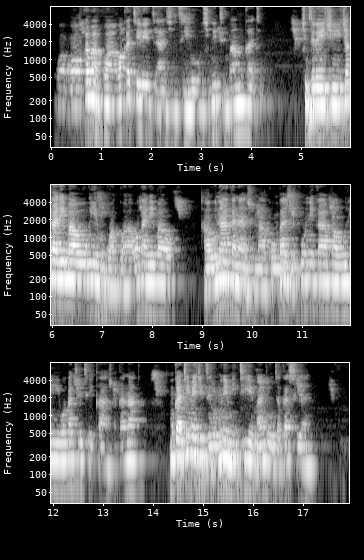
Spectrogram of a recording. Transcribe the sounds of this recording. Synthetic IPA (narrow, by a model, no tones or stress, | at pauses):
uɡʱwaɡʱwawakaʋakwawakate̞ʋe̞d͡zat͡ʃid͡ziro̞t͡ʃine̞d͡zimbamukaːti̥ | t͡ʃid͡ziɾo̞it͡ʃit͡ʃakaɾe̞ɓawo̞uje̞muɡʱwaɡʱwawakaɾe̞ɓawo̞ | ɦaɦunakanaʐimako̞mbaʐikuo̞ne̞kapauriwakat͡se̞t͡se̞kaʐakanakḁmukatime̞t͡ʃid͡ziro̞mune̞mitije̞m̤ʱandod͡zakasijaːna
